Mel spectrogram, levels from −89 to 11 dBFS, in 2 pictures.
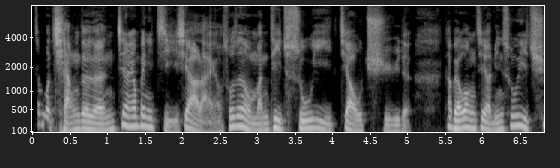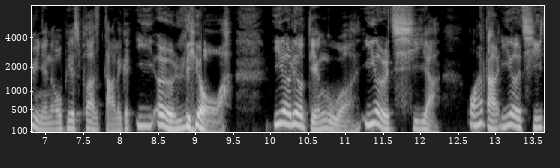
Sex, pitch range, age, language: male, 105-145 Hz, 20-39, Chinese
